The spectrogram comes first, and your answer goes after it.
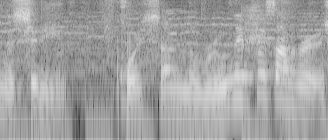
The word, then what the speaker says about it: Le Poisson Rouge: Le Poisson Rouge, How do you say that?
